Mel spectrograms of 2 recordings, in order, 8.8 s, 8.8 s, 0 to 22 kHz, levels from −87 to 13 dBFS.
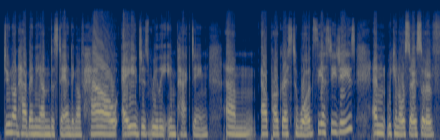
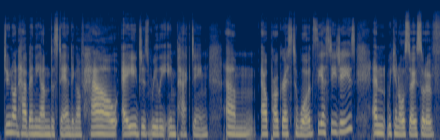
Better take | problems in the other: second | distortion; slight; 7% of the sound clipped

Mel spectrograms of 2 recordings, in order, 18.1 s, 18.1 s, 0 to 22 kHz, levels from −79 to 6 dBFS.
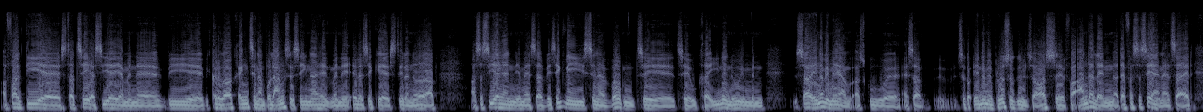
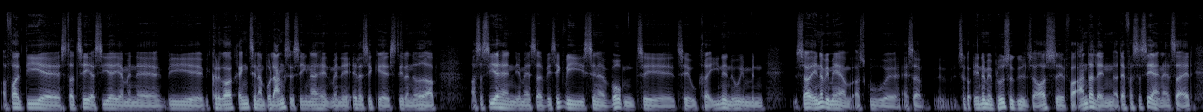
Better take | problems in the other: second | distortion; heavy; 24% of the sound clipped

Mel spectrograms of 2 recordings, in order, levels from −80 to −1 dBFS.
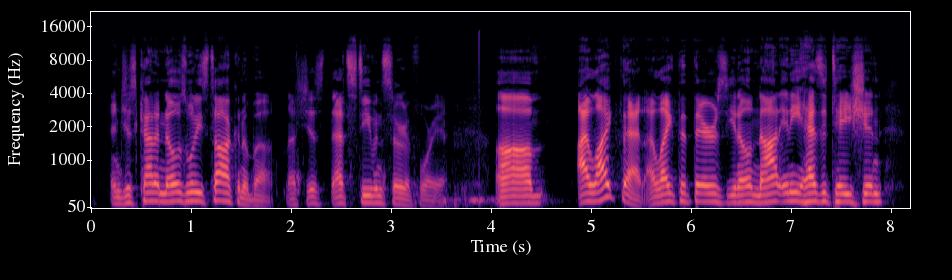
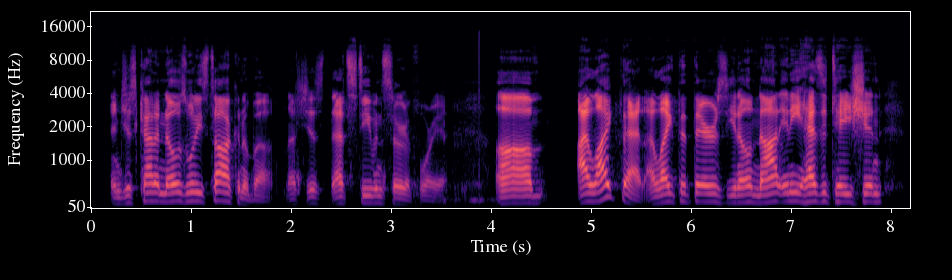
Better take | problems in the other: first | thin; somewhat; fading below 500 Hz

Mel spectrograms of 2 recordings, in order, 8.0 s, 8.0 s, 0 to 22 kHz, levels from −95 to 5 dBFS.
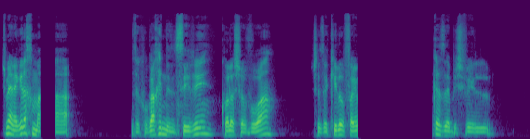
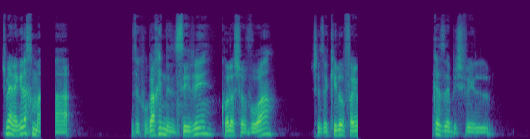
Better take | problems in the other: neither | audio cutting out; at 0.5 s and at 5.5 s for 1 s; the same in both

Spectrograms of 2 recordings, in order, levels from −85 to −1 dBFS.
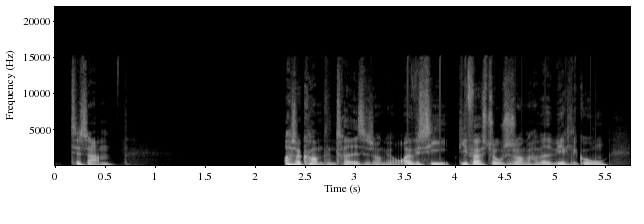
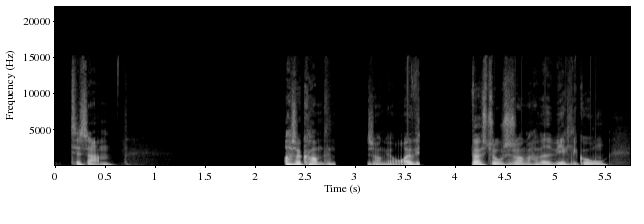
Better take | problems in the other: first | audio cutting out; at 3 s and at 3.5 s for 0.5 s

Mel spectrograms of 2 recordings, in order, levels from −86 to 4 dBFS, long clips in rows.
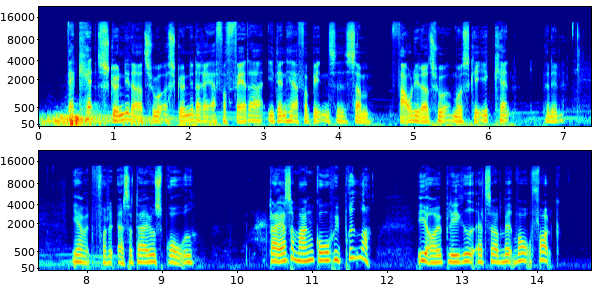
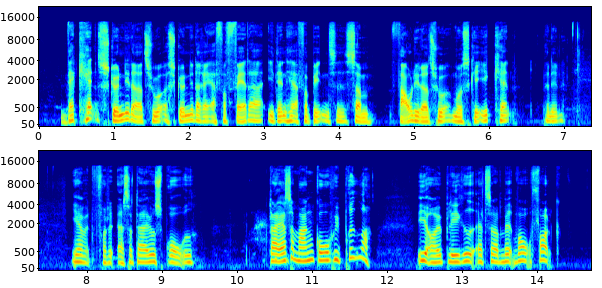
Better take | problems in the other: second | low rumble; loud; until 8.5 s; 10 dB below the speech

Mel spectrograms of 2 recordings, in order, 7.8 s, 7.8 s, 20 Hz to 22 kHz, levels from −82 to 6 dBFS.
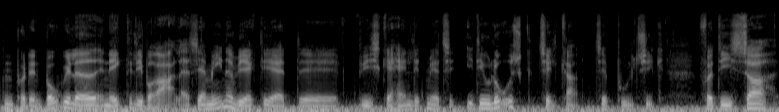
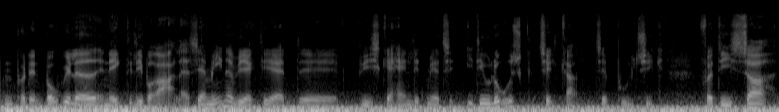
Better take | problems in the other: first | low rumble; loud; throughout; 7 dB below the speech; faint in the first

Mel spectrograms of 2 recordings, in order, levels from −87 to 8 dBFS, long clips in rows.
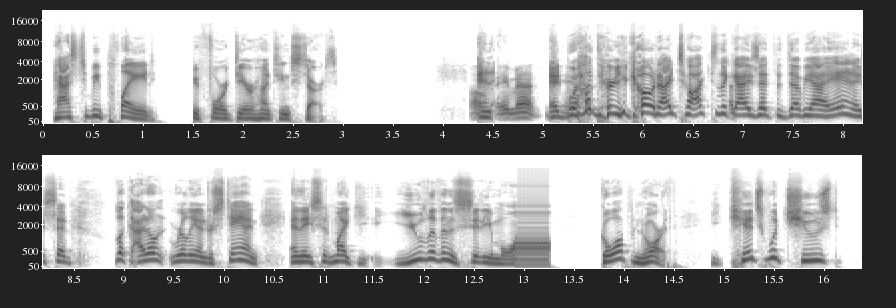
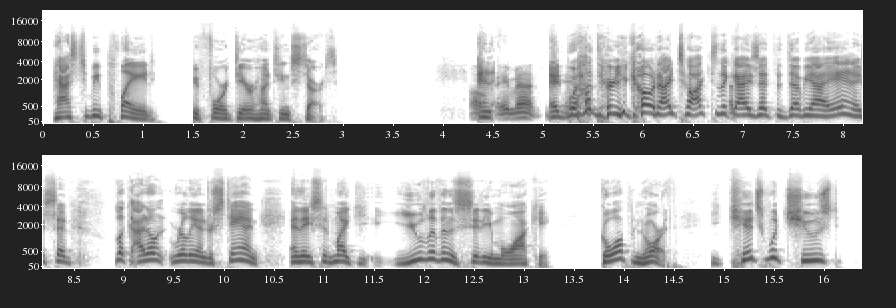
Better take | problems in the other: second | audio freezing; at 13 s

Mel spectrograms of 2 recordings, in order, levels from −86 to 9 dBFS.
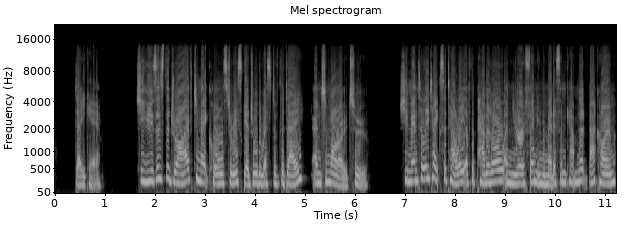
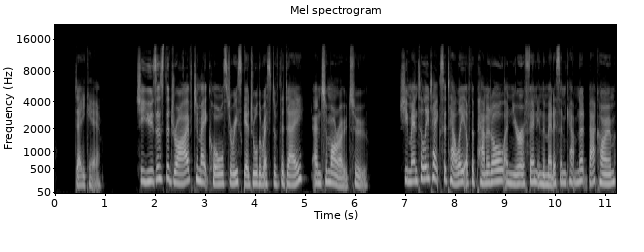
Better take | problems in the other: second | distortion; heavy; 23% of the sound clipped

